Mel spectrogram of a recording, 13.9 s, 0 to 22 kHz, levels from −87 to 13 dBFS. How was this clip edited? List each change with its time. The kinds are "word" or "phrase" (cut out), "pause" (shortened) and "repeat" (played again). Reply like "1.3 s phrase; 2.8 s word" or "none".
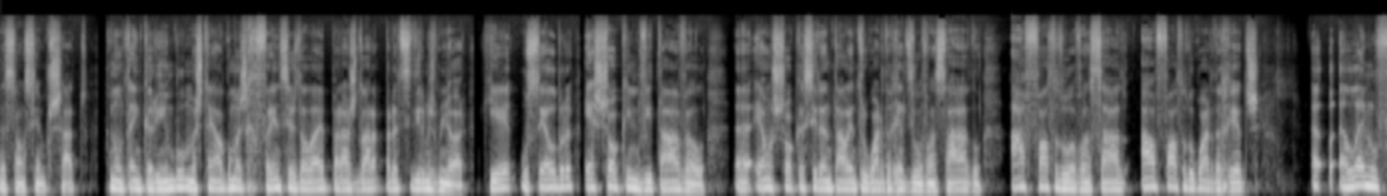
1.0 s pause; 4.7 s pause; 5.8 s pause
